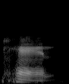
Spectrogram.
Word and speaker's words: Cannes: The way I pronounce it, at least, has always been can. – With no S. – Can of soup. Yeah, without the S.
